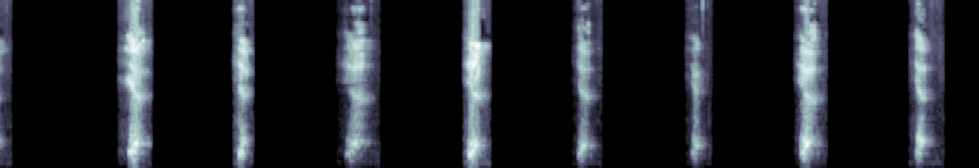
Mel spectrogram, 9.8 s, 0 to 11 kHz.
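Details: Eight short, sharp, gulping hiccups about every 1.1 seconds, alternating loud and soft, in silence; an audio-only recording of hiccups.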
